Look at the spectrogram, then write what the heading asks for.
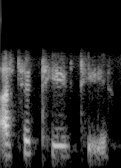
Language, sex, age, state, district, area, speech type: Kashmiri, female, 18-30, Jammu and Kashmir, Pulwama, rural, conversation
